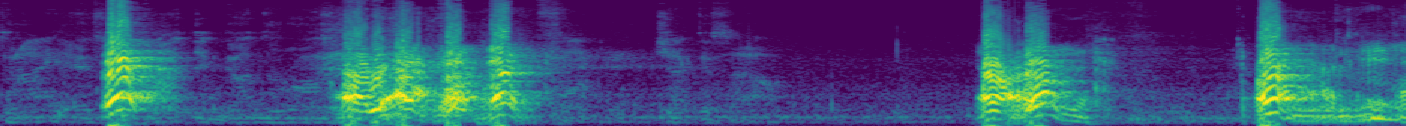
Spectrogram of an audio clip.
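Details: Playful Siberian Husky giving four bursts of loud, harmonic, talkative vocalizing: a single yelp, then a triple wavering volley of yips, then two more abrupt rising-and-falling howl-like calls separated by quiet gaps indoors.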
